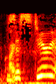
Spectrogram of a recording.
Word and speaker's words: Zestiria: I think one of the ones you mentioned on Sunday was Tales of Zestiria? – Zestiria. – I don't know how to pronounce it. – I don't think I can either. No, it's Zestiria.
